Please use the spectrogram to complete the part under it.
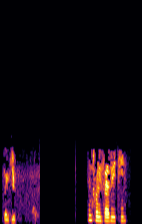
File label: Sheriff Dispatch, Scanner audio recording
